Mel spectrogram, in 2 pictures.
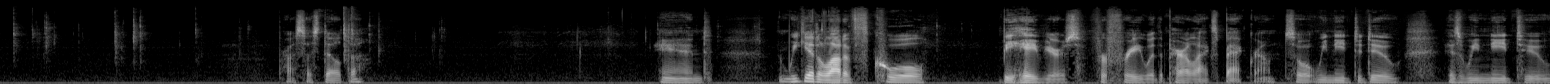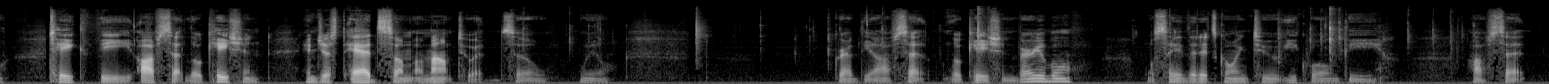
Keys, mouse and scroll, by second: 0.3-1.8 typing, 2.4 Tab, 3.4 Return, 4.3 Tab, 22.4 o, 23.8 Tab, 25.3 space, 28.2-30.6 typing.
